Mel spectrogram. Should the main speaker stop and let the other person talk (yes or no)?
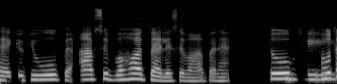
no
